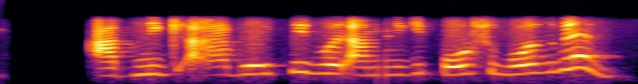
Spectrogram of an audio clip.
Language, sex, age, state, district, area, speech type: Bengali, female, 18-30, West Bengal, Cooch Behar, urban, conversation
